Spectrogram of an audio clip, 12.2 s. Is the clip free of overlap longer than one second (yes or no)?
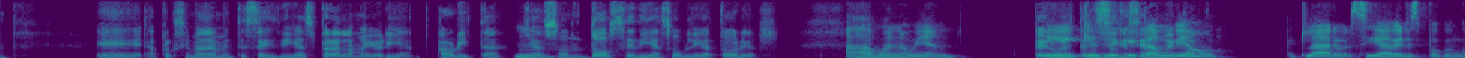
no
